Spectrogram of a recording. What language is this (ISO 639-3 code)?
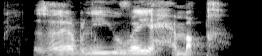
kab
